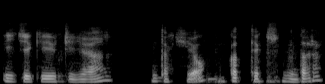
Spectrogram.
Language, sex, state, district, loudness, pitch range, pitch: Maithili, male, Bihar, Saharsa, -32 LUFS, 125-150 Hz, 135 Hz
